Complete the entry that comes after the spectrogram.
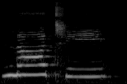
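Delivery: a cub tutting; high little baby bear. Acted. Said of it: "said Baby Blair".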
